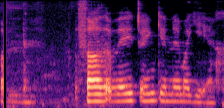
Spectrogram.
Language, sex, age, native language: Icelandic, male, 9, Icelandic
